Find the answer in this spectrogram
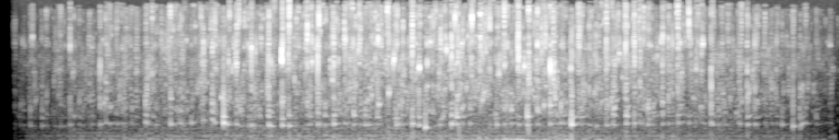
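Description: Faint intro sound effect: a dense patter of tiny clicks and crackles, like liquid pouring, that swells up and then fades away.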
